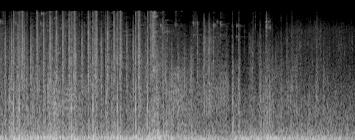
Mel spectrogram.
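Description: Airstrike explosions in the video game Warzone, a dense continuous barrage of booming blasts and rapid crackling impacts that stays loud throughout with no pauses.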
